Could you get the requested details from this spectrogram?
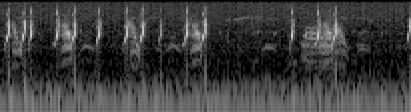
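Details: Quail call for the evening to make quail come: crisp paired and tripled notes repeated about twice a second, a short pause, then a renewed burst, over faint background hum.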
